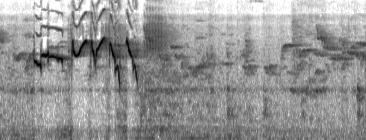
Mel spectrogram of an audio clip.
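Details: Oriental magpie-robin, or kacer, singing a short loud burst of swooping whistles followed by softer scratchy notes and faint background twittering.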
